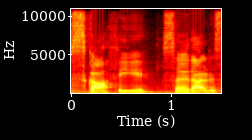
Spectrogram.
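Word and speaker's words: Skaði: I was in Iceland I actually asked a local how to pronounce her name and they said it was Scotty so that is how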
